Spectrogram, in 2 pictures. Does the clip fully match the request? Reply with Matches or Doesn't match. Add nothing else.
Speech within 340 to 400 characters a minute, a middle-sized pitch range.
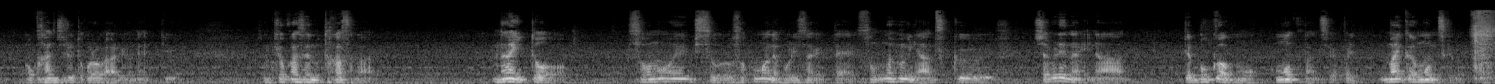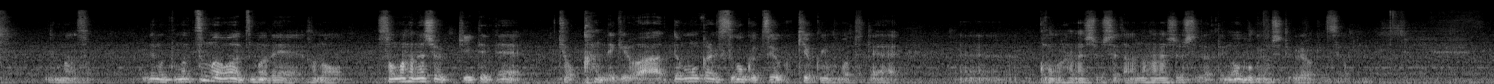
Doesn't match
